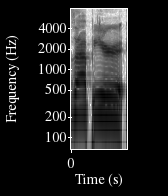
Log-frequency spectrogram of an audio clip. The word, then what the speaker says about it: Zapier: It's pronounced like happier. And particularly, the thing that you need to know about Zapier is that it's one of the easiest ways that you can automate your work.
